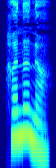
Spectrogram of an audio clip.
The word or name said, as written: ಹಿನ್ನೆ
